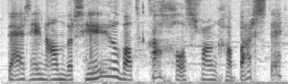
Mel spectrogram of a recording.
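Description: A woman playing a giggly old village woman in a Dutch radio play, halting and repeating herself in a creaky voice. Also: on the low side, lively intonation, fairly bright tone. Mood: chatty, amused. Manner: halting, repeats words, chuckles often. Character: giggly, chatty old village woman, well over seventy. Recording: faintly noisy old radio recording.

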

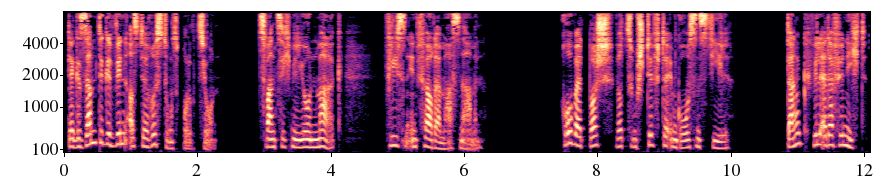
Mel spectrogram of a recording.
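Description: Female narrator, lowish pitch, dry sound, measured factual reading, scripted documentary. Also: warm tone, no room sound.

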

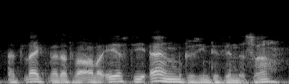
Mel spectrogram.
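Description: A man's voice: lowish voice, fast talker, husky. An actor playing a dogged, polite male police detective in a Dutch radio play, inquisitive and businesslike. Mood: keen, businesslike. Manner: inquisitive, businesslike, thinking aloud. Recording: tinny, band-limited old radio recording with noise.

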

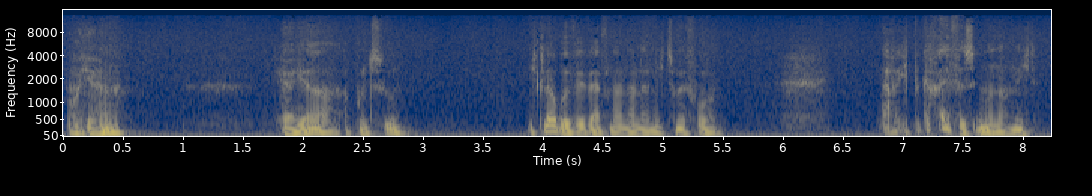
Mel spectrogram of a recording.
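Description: Casting: searching, reflective doctor, lowish pitch, intimate radio drama dialogue, faint hiss. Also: male voice, moderate pace, pauses often, darkish tone, low-quality recording. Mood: brooding. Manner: earnest, hesitant, reflective. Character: brooding, divorced male doctor, earnest and searching. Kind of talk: German radio play acting.

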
